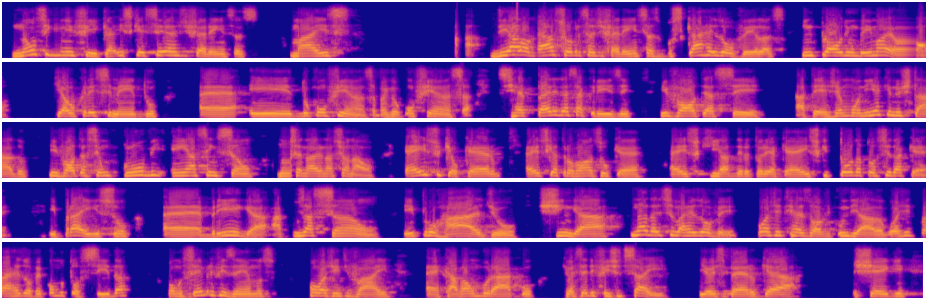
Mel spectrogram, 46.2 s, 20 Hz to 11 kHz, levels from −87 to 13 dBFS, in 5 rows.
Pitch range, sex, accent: 140-190 Hz, male, Brazilian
